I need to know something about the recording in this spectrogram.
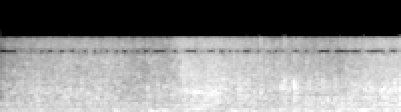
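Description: Steady wash of water, swelling briefly about two seconds in.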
